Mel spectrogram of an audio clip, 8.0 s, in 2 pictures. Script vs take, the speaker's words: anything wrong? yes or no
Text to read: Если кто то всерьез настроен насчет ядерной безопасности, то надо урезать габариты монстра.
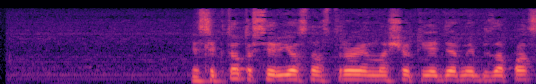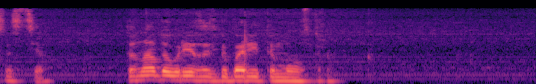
no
